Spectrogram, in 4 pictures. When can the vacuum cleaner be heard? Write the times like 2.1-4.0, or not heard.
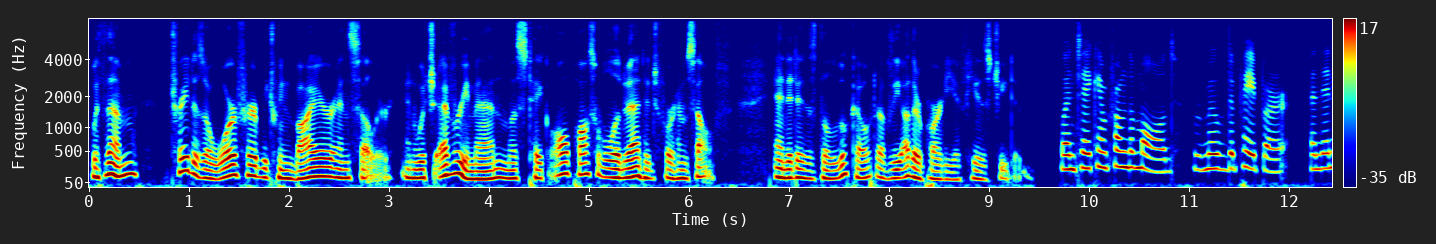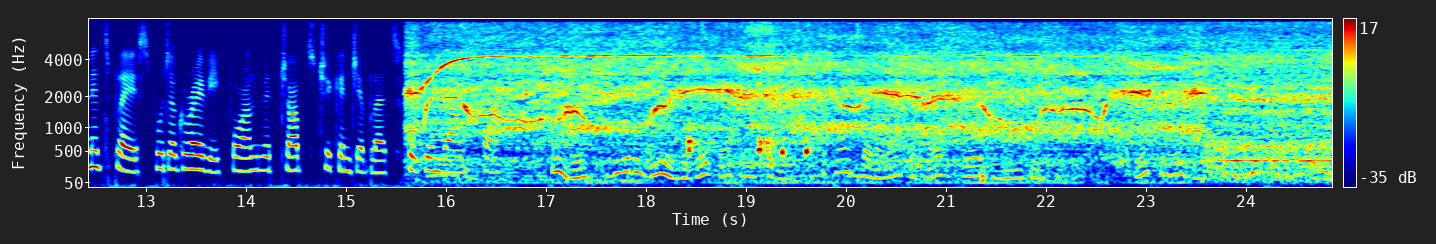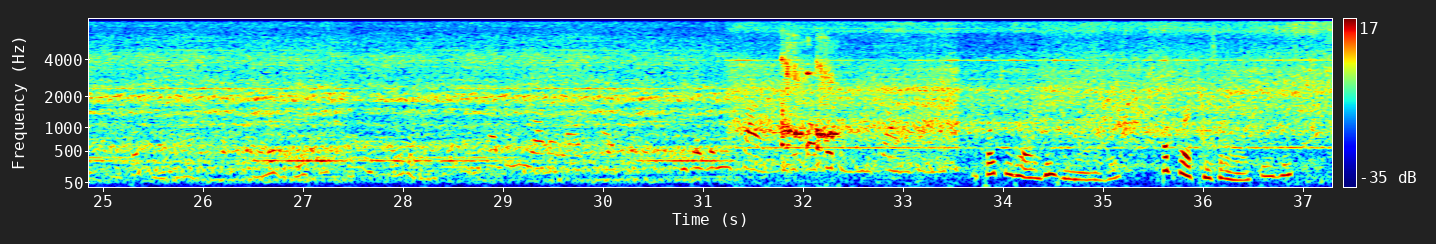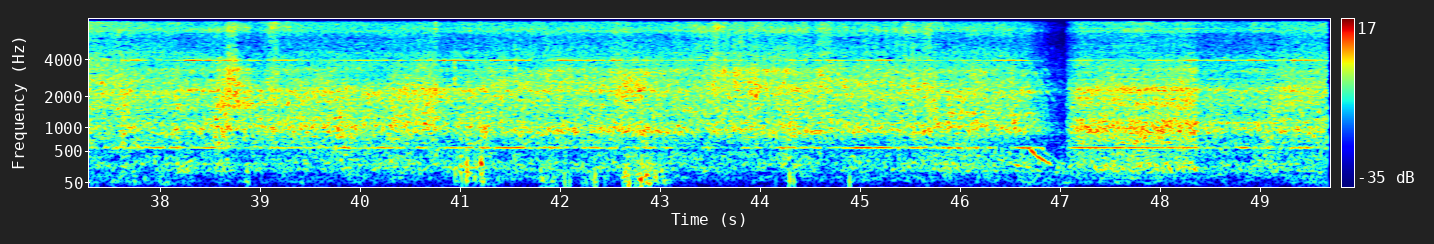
15.6-49.6.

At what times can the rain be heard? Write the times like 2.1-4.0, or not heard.
not heard.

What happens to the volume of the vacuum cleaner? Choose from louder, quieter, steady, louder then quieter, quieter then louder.
steady.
